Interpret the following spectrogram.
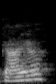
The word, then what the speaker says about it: Gaia: So that's Pure Voice of, I don't know how you pronounce that, Gaia? Pure Voice of Gaia. Gaia okay.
